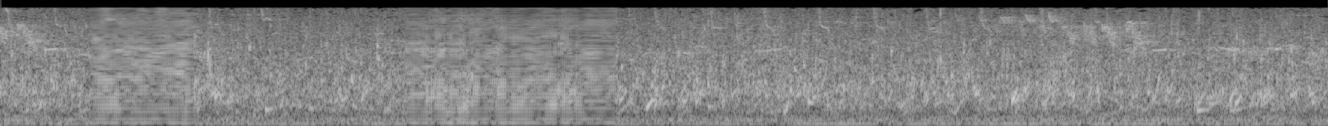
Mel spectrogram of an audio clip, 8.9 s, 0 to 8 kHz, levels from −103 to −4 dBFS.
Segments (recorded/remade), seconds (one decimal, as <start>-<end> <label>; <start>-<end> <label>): 0.0-0.6 recorded; 0.6-1.3 remade; 1.3-2.7 recorded; 2.7-4.1 remade; 4.1-8.9 recorded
